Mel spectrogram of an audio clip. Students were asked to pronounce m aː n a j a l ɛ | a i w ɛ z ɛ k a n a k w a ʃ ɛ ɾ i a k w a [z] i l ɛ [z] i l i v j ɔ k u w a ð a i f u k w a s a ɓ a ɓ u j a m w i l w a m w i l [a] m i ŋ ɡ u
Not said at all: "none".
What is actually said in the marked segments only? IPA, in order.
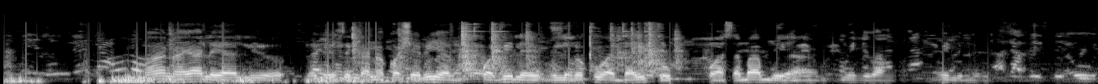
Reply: v, v, i

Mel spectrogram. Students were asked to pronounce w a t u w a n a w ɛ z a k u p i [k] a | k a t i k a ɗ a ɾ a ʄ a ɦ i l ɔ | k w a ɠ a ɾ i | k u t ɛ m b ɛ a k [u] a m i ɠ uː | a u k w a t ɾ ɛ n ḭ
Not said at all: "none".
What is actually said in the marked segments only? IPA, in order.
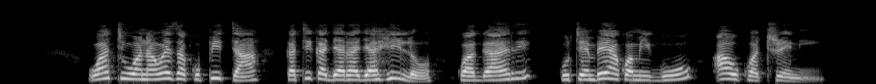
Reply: t, w

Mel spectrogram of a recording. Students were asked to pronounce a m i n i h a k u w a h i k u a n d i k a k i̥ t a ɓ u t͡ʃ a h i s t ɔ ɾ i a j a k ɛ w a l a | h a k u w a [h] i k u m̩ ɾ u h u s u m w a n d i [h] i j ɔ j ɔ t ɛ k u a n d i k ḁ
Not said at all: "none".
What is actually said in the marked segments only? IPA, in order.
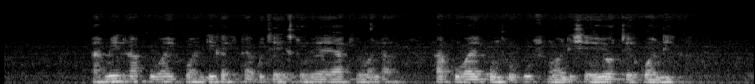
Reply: h, ʃ

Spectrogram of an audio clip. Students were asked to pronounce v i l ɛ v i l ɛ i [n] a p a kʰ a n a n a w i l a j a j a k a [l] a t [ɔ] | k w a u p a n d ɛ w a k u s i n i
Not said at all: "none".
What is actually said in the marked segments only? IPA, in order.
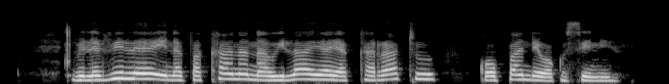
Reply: n, ɾ, u

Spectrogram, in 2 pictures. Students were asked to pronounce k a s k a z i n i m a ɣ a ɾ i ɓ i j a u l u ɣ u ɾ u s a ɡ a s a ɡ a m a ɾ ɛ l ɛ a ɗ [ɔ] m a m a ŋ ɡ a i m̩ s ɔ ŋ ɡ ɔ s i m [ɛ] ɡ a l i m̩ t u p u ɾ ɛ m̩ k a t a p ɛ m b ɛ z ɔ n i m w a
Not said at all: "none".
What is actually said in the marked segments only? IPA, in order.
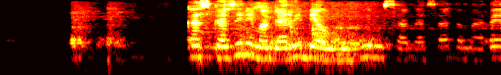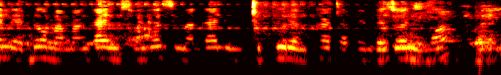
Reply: ɔ, a

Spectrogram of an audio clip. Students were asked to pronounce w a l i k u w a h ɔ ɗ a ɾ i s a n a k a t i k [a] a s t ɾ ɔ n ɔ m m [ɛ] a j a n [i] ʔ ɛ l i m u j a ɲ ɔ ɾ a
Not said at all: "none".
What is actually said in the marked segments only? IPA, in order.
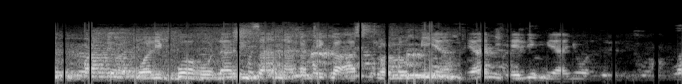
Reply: a, i, i

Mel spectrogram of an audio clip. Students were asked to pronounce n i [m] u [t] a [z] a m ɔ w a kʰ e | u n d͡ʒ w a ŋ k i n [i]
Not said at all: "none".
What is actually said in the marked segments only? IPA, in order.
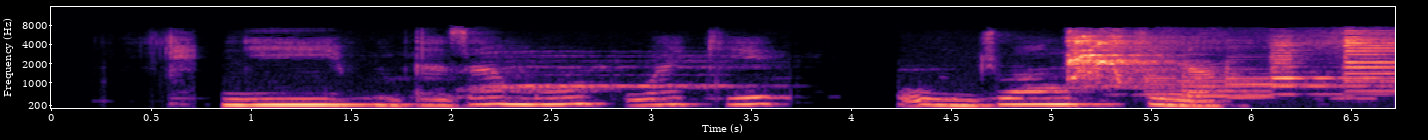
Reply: m, t, z, a

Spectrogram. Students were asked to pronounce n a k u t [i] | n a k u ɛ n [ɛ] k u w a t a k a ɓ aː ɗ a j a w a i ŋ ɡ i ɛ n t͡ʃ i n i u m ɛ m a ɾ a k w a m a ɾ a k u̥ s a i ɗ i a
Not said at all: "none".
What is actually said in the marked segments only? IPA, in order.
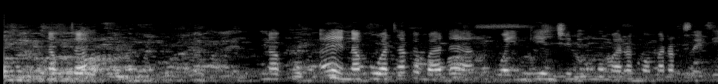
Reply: a, a

